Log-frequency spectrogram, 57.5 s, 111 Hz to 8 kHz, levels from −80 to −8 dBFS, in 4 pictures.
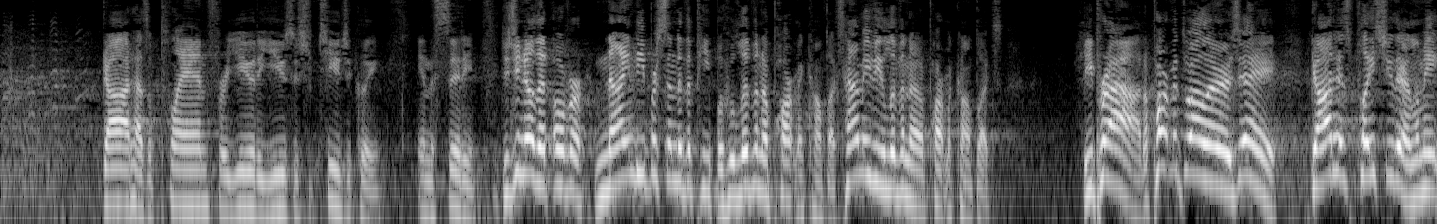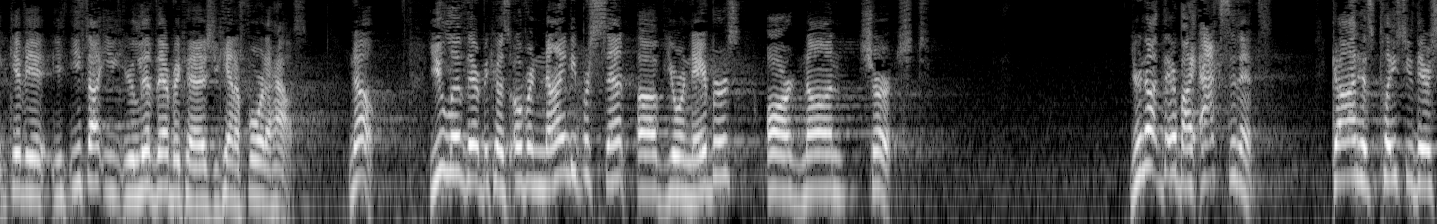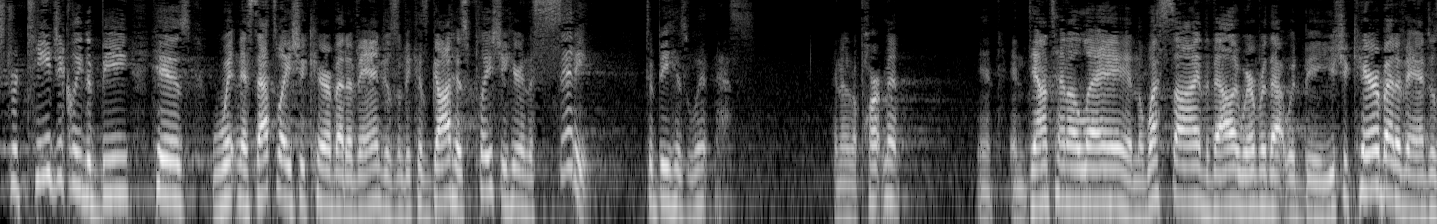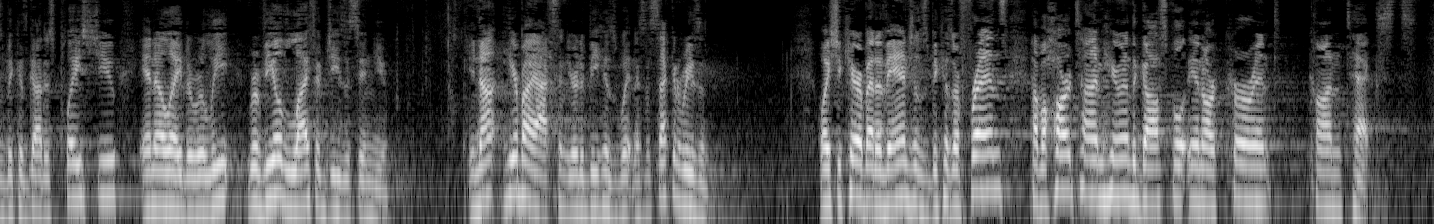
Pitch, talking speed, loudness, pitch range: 175 Hz, 190 wpm, -21 LUFS, 155-220 Hz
